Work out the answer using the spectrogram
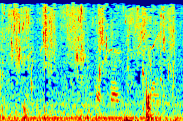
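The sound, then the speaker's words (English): Water poured from a container onto newly planted flowers at a granite monument, a continuous soft trickling splash in steady background noise, with one brief louder splash toward the end. “Now you take and you gotta water them all up. Does it have to be empty? Yeah, empty it all in there. They need a good watering.”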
